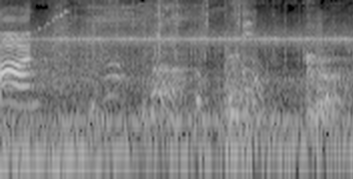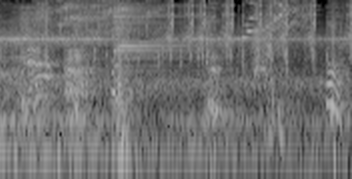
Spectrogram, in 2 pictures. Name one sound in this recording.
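Small coins chime and tinkle as they are collected.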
